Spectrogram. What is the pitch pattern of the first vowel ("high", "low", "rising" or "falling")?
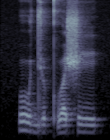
falling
